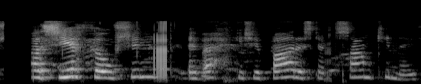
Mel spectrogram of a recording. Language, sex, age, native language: Icelandic, female, 12, Icelandic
